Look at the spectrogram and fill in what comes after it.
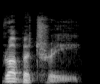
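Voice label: "rubber tree", British English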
